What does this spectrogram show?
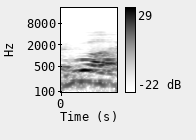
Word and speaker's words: Beauvoir: The pronunciation is Beauvoir, but the spelling is different.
